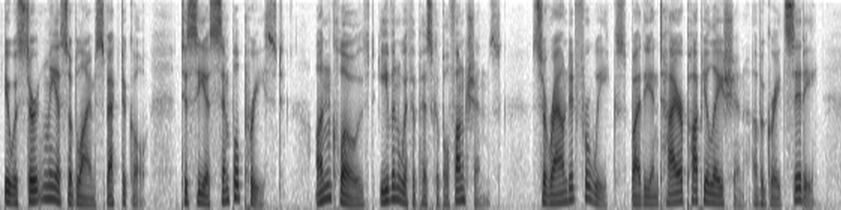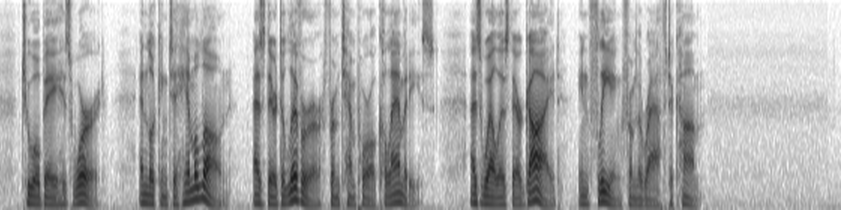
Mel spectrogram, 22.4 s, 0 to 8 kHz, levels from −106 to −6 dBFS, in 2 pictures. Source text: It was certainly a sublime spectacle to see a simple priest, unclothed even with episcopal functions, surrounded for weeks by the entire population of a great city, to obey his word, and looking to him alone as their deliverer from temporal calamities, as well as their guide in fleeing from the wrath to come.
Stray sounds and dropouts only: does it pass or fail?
pass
